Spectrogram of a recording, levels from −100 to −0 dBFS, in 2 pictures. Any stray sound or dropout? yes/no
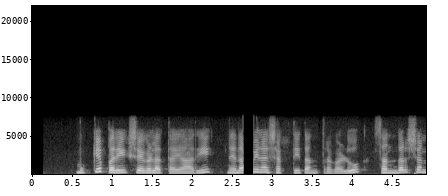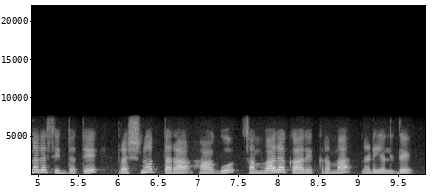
yes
